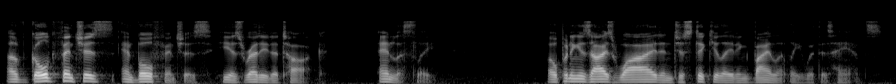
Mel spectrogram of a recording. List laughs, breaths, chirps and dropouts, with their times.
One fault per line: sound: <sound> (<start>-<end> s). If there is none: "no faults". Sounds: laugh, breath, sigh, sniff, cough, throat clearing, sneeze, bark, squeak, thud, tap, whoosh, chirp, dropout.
no faults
